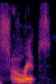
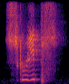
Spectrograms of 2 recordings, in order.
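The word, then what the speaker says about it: Scrypts: super heavyweight right one his name is not pronounced Scripts how is it pronounced screeps I'm not taking the piss I'm not taking the piss that's literally how he introduced himself scripts scripts creeps because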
